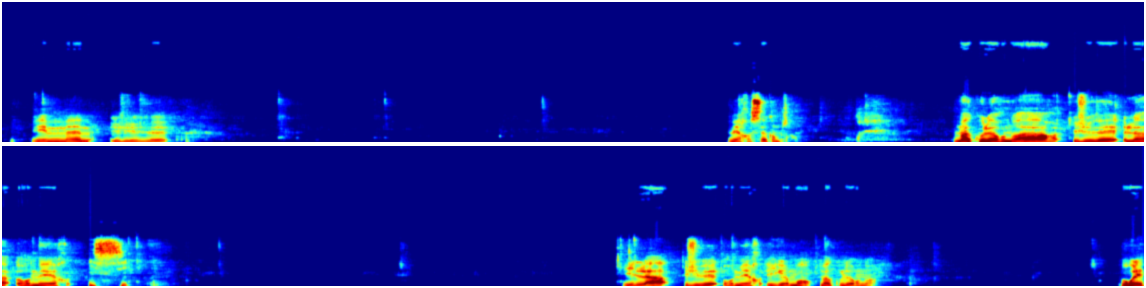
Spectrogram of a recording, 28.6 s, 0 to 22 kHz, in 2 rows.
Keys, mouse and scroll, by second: 1.8 click, 2.7 click, 6.3 a, 6.8-12.1 middle drag, 12.1 scroll up 1, 13.3 right click, 13.9-16.2 middle drag, 16.2 click, 16.6 a, 17.0-20.0 middle drag, 20.0-22.1 scroll down 1, 22.1 right click, 24.8 click, 25.3 a, 25.6 scroll down 1, 25.9-28.5 middle drag.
